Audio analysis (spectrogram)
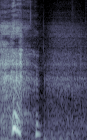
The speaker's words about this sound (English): What new accent will this dice roll bring? Here we go. Good luck, everyone. Go on, here we go.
